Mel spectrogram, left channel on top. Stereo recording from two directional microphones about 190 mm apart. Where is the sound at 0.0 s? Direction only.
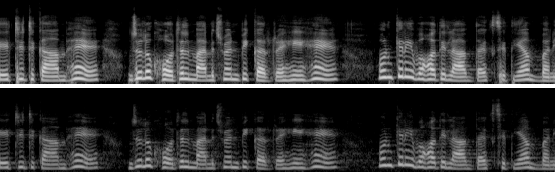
40° left (ahead or behind).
